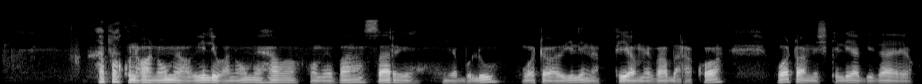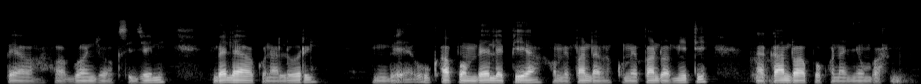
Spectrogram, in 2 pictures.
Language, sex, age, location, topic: Swahili, male, 36-49, Wajir, health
